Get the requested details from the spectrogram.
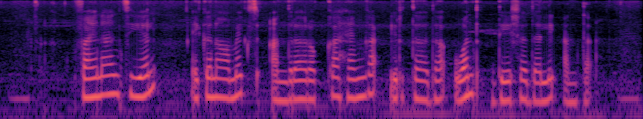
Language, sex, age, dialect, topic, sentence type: Kannada, female, 25-30, Central, banking, statement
